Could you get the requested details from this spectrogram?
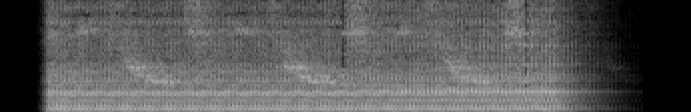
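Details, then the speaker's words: MRI scanner in its noise-reduced Quiet Suite mode, giving a steady, soft humming tone that is much gentler than the usual loud knocking. "This is what you used to hear. This is Quiet Suite."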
